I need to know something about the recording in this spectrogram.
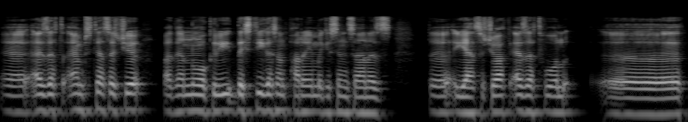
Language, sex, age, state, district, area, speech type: Kashmiri, male, 45-60, Jammu and Kashmir, Kulgam, urban, spontaneous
